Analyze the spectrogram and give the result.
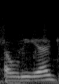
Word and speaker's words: Aliah: Yeah, so you can follow me at Aaliyah Guerra. So it's not spelled like the other Aaliyahs, the singer, it's just A-L-I-A-H.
